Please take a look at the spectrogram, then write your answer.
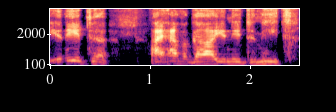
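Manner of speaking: put-on Scottish accent, pressing and insistent. Retelling what a Scottish friend kept saying: Shrek accent. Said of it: "in the Shrek fucking accent".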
